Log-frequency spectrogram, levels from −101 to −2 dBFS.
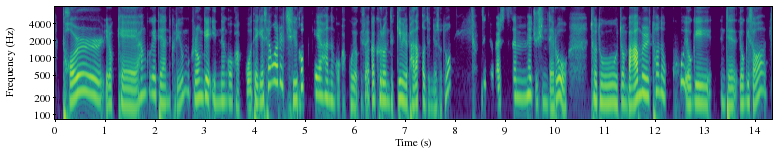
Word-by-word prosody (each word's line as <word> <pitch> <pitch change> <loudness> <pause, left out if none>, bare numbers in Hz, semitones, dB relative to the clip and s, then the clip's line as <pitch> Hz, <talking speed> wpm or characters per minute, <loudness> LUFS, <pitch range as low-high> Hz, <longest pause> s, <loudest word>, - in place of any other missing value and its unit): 덜 225 0 +4
이렇게 145 -3 -1
한국에 230 - -2
대한 165 -6 -2
그리움? 210 - -8
그런 195 +2 +1
게 215 0 +6
있는 175 -2 -5
것 175 -1 -3
같고 130 -1 -4
되게 170 +5 0
생활을 365 - +4
즐겁게 230 - +1
하는 200 -4 -1
것 195 - -13
같고 155 -2 -6
여기서 - - -7
약간 185 - -1
그런 185 -2 +1
느낌을 175 +1 0
받았거든요, 145 -7 -2
저도. 260 - -4 0.4
근데 - - -14
이제 - - -17
말씀해 210 +1 -2
주신 170 -2 -6
대로 195 +12 +2 0.5
저도 170 -3 0
좀 170 -2 -3
마음을 205 +9 +7
터놓고 255 - -4
여기 160 0 +1 0.2
인제 150 -3 -3
여기서 180 +11 -1
185 Hz, 320 characters per minute, -25 LUFS, 165-220 Hz, 0.5 s, 마음을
